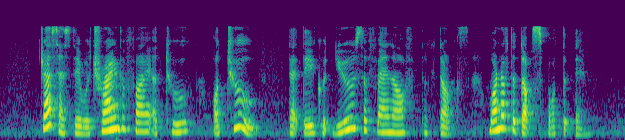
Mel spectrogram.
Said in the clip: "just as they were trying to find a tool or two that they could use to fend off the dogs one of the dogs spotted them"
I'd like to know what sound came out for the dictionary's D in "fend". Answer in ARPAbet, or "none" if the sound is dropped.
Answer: none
